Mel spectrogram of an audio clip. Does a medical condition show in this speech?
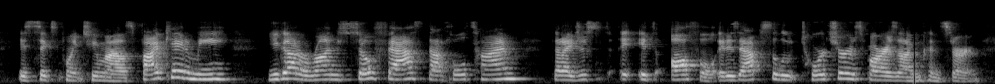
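No.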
